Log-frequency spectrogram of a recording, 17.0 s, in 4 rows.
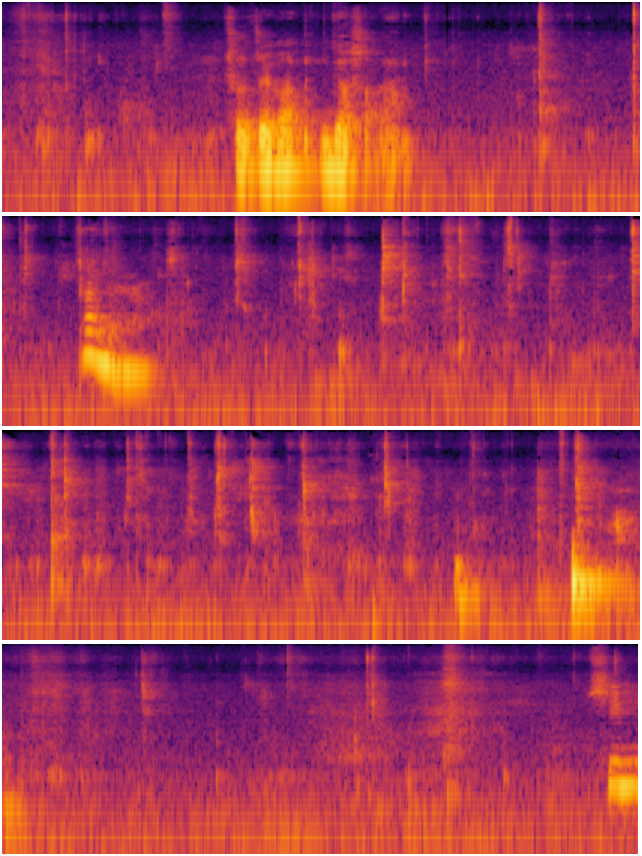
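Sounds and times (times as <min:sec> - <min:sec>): chewing and biting flatbread: 0:02.7 - 0:16.3
mouth clicks and smacks: 0:02.8 - 0:12.9.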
